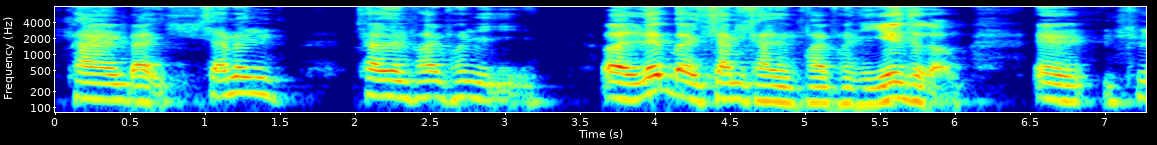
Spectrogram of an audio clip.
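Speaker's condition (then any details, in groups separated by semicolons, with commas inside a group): Cerebral palsy, ataxic, mild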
